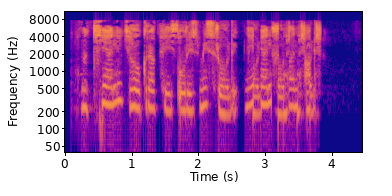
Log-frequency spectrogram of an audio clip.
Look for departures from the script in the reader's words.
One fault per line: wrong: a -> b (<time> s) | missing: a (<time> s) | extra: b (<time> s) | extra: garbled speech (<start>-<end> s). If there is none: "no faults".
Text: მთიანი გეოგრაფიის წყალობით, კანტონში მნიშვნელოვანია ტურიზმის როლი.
missing: წყალობით კანტონში მნიშვნელოვანია (1.7 s)
extra: garbled speech (2.7-3.9 s)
